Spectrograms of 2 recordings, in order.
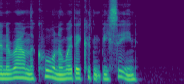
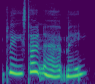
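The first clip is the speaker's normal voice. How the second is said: sobbing; 12 semitones higher, slower than usual. A narrator's reading. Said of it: "she sobbed".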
